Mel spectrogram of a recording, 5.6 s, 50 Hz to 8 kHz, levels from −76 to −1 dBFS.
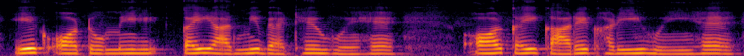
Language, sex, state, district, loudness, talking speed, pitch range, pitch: Hindi, female, Uttar Pradesh, Lalitpur, -18 LUFS, 150 wpm, 190-215 Hz, 205 Hz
